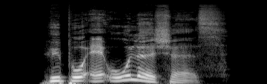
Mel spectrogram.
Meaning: strong/mixed nominative/accusative neuter singular of hypoäolisch
- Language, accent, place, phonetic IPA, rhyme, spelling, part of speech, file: German, Germany, Berlin, [hypoʔɛˈoːlɪʃəs], -oːlɪʃəs, hypoäolisches, adjective, De-hypoäolisches.ogg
